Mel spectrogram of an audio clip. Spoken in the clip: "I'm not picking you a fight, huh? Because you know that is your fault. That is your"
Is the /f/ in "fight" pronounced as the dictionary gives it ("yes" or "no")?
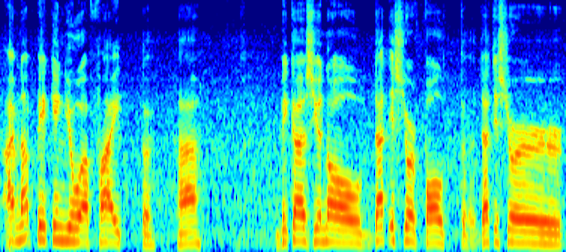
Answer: yes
